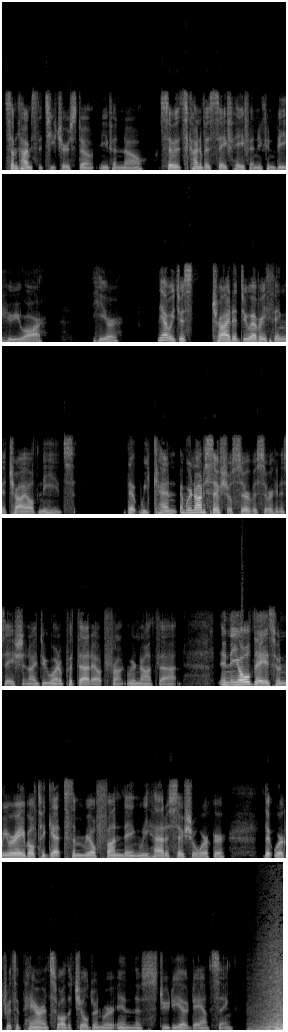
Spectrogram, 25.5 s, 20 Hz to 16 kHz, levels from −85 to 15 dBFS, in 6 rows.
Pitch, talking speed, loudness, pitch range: 165 Hz, 195 wpm, -25 LUFS, 150-180 Hz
